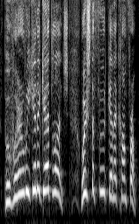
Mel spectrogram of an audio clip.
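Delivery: put-on high, loud child's whine; whiny child. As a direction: whine like a hungry kid. Child voiced asking parent.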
